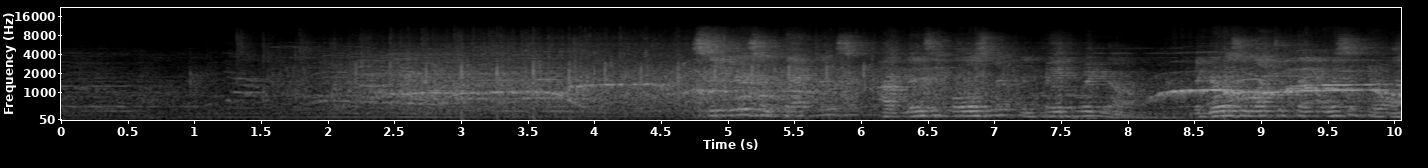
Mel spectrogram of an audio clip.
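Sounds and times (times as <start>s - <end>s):
crowd cheers: 1.8s - 6.1s, 8.1s - 10.0s
audience applause: 1.8s - 7.1s
speech: 4.8s - 10.0s.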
